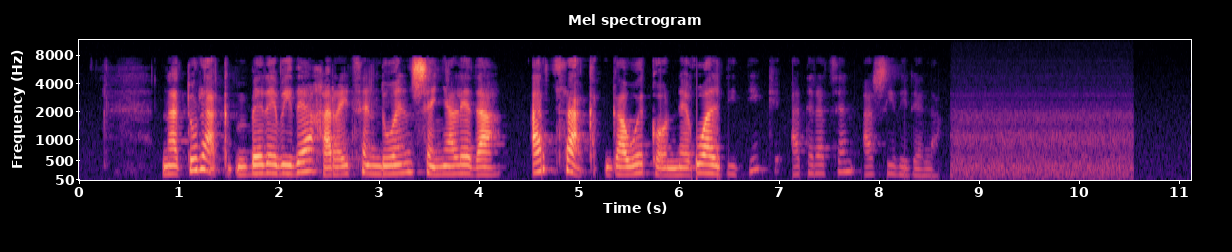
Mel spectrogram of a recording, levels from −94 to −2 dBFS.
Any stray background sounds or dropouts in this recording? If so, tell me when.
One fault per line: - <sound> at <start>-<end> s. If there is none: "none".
none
